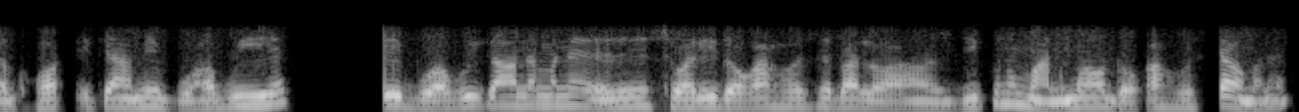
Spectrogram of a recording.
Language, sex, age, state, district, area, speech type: Assamese, female, 60+, Assam, Dibrugarh, rural, conversation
